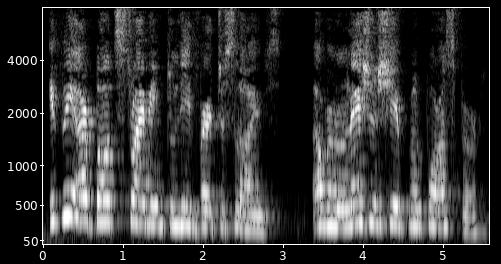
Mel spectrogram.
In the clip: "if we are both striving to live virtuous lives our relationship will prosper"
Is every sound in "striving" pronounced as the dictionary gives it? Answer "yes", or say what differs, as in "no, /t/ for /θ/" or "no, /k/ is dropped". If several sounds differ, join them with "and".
yes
